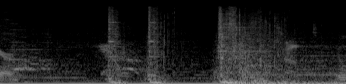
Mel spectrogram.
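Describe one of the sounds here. Heavy blows thud and crunch in a fight.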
